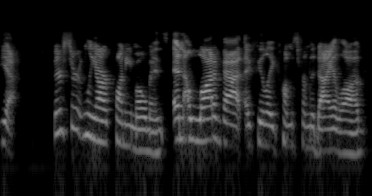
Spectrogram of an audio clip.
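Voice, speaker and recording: A woman's voice: lowish voice, lively intonation, moderate pace, sharp tone, lo-fi sound. A woman chatting casually about a film she loves, full of "like" and "you know". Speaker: podcast co-host.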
